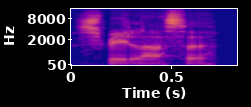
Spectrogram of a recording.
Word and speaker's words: Spätlese: Anyways, S-P-A-T-E-L-E-S-E, Spätlese is how you say Spätlese Riesling.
